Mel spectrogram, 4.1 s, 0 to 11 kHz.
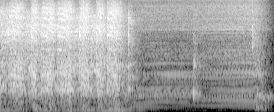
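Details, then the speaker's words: Locost 7 kit car with stock ECU, after swapping relay wiring so the ECU grounds the relays, cranking: fast rhythmic cranking churn, then a steady even hum of the fuel pump running as it should. "fuel pump big Mighty fuel pump running"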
